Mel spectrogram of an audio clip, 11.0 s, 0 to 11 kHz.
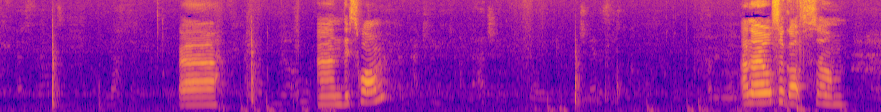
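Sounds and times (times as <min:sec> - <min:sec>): plaque handling knocks and rubs: 0:02.8 - 0:04.3, 0:06.6 - 0:10.6.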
